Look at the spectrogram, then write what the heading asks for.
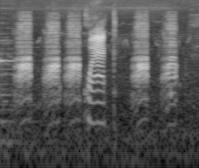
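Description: A duck quacks in a quick series of about six nasal calls with brief gaps, fairly close and clear, with no other voices.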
